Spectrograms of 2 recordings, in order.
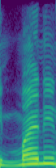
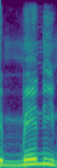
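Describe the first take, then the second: First: मैनी with a short a like "məni"; wrong pronunciation. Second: मैनी with an e like "meni"; correct pronunciation. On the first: Teacher warning students off मैनी. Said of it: "मैनी नहीं पढ़ेंगे". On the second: Teacher modelling मैनी for students. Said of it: "इसे पढ़ेंगे मैनी". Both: Shown as a demonstration.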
